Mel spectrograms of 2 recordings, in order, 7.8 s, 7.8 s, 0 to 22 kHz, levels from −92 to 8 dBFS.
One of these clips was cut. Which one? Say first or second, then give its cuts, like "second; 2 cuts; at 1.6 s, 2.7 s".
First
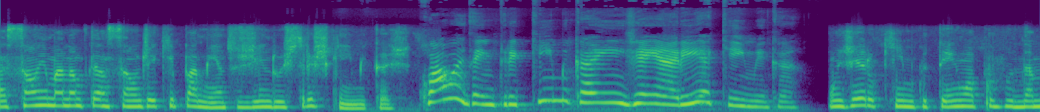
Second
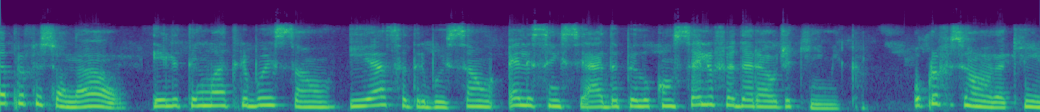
first; 1 cut; at 3.5 s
